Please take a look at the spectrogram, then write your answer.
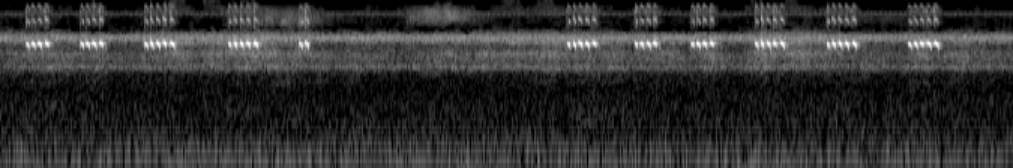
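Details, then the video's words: Summer-night cricket song meant for rest and relaxation: bright trilled chirps repeated roughly every half second, a run of five, a pause of nearly two seconds, then seven more, over continuous high buzzing. "Chant d'un grillon dans une nuit d'été / Singing a cricket in a summer night"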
